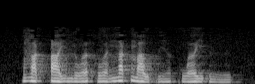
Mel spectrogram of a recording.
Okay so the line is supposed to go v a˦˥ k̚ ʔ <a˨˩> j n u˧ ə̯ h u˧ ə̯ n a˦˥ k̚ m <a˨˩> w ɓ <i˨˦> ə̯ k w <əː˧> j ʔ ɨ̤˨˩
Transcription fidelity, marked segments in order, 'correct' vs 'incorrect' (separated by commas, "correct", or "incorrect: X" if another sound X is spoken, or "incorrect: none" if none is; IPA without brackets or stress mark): incorrect: a˧, incorrect: a˧˩, incorrect: i̤˨˩, correct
